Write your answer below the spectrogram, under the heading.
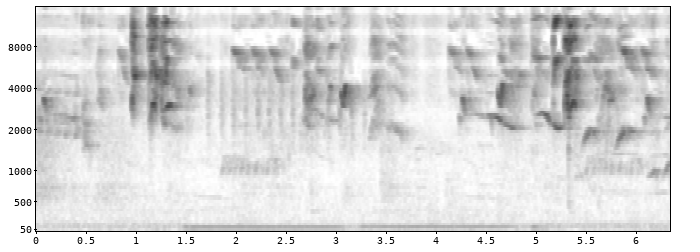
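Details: Bar-winged prinia engkel calling vigorously: bursts of bright, sharp, downward-sweeping chirps separated by short pauses, a flat steady mid-pitched tone between bursts, and an electrical hum underneath.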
